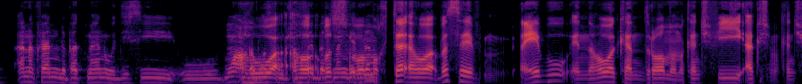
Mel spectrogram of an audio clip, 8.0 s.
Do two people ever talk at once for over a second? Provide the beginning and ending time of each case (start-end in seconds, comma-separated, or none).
2.4-3.8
